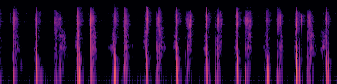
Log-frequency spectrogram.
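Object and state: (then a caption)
Silicone ear of binaural microphone tapped. Fingertips tap and rub both hollow white silicone ears, with ear canals, on a black binaural microphone. Twenty dull, low, dry thumps come in a loose rhythm, often as a strong tap followed by a softer one, each with a brief bright edge and no ring.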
